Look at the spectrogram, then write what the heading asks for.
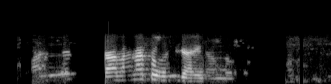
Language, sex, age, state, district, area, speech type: Hindi, male, 45-60, Uttar Pradesh, Ayodhya, rural, conversation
